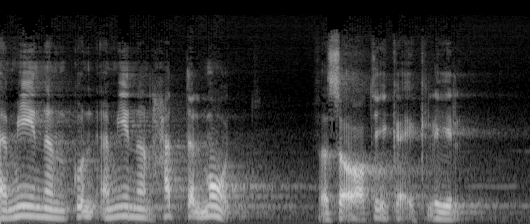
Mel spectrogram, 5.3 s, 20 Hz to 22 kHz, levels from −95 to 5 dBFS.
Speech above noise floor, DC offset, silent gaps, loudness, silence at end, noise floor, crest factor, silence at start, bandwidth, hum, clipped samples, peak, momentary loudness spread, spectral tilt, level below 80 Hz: 28 dB; under 0.1%; none; -22 LUFS; 0.5 s; -50 dBFS; 18 dB; 0 s; 12.5 kHz; none; under 0.1%; -4 dBFS; 11 LU; -5.5 dB/octave; -68 dBFS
